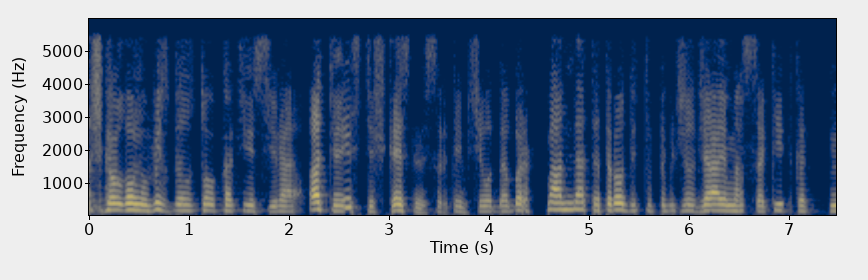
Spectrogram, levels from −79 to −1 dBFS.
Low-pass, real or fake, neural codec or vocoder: 5.4 kHz; fake; codec, 16 kHz in and 24 kHz out, 0.6 kbps, FireRedTTS-2 codec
